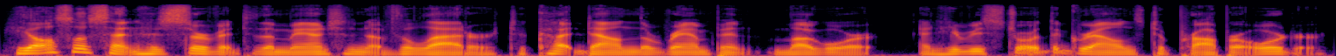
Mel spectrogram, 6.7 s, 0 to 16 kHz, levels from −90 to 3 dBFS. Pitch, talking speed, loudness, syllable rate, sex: 105 Hz, 225 wpm, -21 LUFS, 5.6 syllables/s, male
